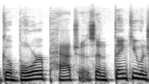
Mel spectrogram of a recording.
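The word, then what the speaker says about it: Gabor: I was calling it gabber patches. And I guess I was pronouncing it wrong. It's called Gabbor patches.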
